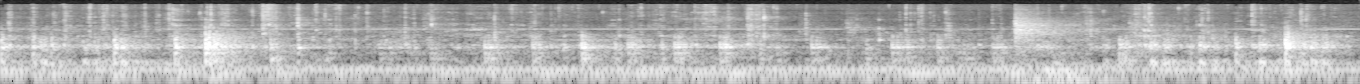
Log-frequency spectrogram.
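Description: Wire whisk beating a runny yogurt, oil and vinegar marinade in a ceramic baking dish: wet, uneven stirring with small taps of the wires against the dish.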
